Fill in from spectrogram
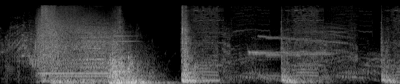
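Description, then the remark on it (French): A spaceship door, the craft standing in front of a large tower, slowly slides open with a long hissing, whirring mechanical sweep and whining tones, followed by several heavy clunks and short electronic hums, loud, with no talking. “À peine est-il arrivé devant le vaisseau que la porte commence à s'ouvrir lentement.”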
